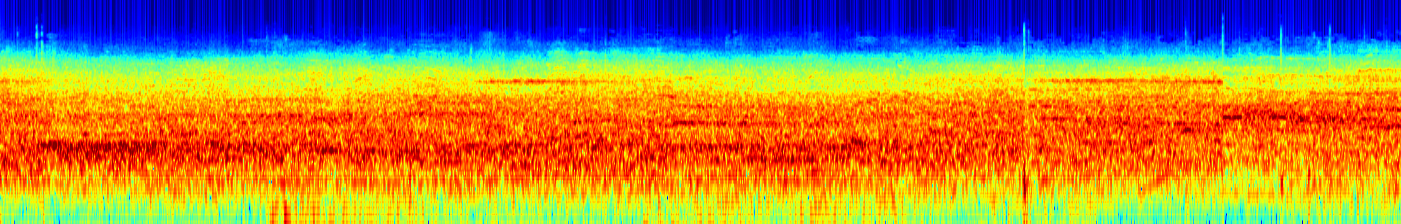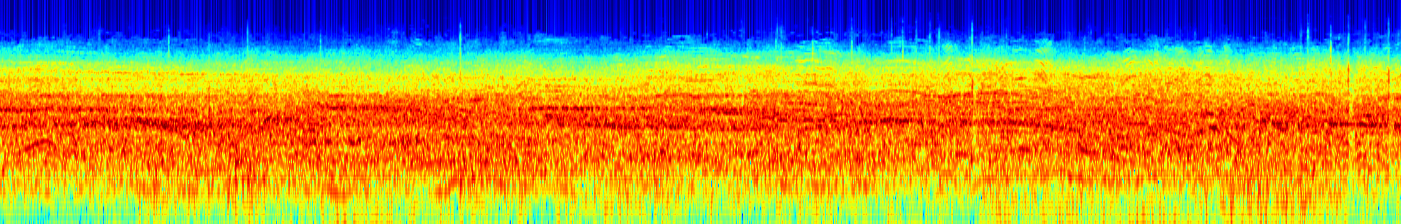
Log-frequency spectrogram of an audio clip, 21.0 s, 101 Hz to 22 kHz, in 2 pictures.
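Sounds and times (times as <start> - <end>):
children shouting and chattering: 0.0 - 21.0.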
